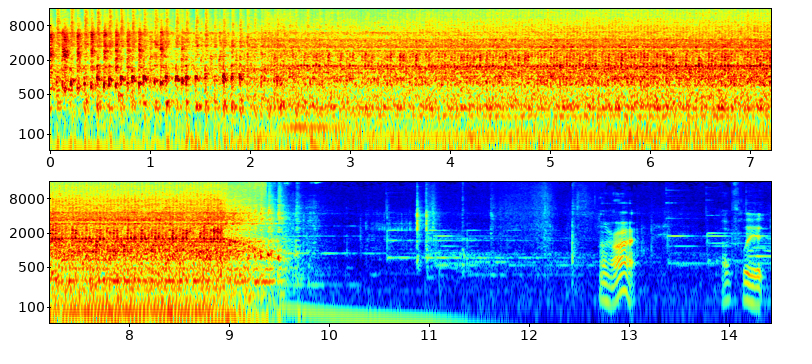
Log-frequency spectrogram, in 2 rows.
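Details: Toyota Hilux 1KZ diesel, first start after an at-home budget engine refresh and reinstall (bottom end reused, glow plugs and injectors refitted): clatters into life and holds a steady, even idle for several seconds before shutting down; normal start and idle, sounds healthy.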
